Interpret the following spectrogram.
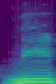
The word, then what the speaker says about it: knee: I said it was a knee jerk reaction. Let's talk about knee. Notice the K is silent. You don't hear it at all.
